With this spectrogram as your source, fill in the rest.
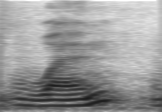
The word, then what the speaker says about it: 文: Now this when is second tone, and it has it means culture.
